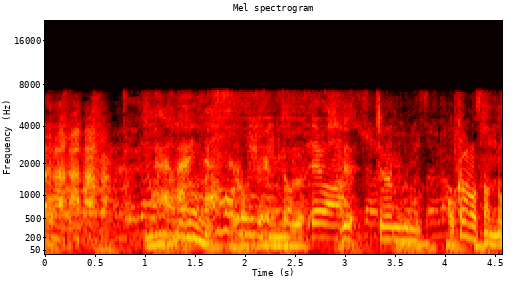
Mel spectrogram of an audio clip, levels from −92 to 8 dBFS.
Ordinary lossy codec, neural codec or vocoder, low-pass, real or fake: none; codec, 16 kHz, 4 kbps, FreqCodec, larger model; 7.2 kHz; fake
